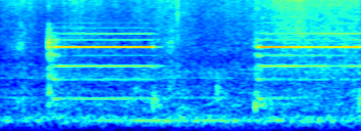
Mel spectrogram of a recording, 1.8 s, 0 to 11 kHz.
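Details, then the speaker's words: Electrosurgical generator (Force FX) return electrode monitoring (REM) alarm: two sustained electronic tones over machine hum, triggered while testing with an ESU-2400 analyzer in REM test mode, which read zero-ohm split-pad resistance as invalid. "and now we can see that the alarm is red saying that it doesn't like that resistance now for a split pad it can't have zero lumps so it knows that that's invalid"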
